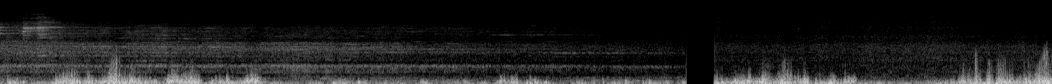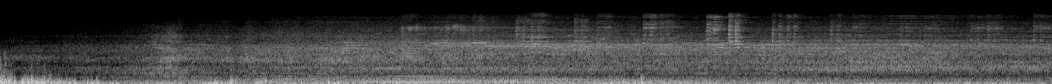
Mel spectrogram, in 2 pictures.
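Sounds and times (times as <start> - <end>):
freight wagons rumbling on rails: 0.0 - 6.4, 9.7 - 21.0
low engine hum: 8.6 - 21.0.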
